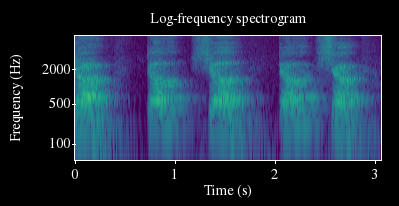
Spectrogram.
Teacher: जब आपका मूर्धा सा बोलना होगा जैसे बोलते हैं ट, उसी तरह बोलो श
